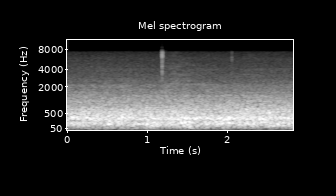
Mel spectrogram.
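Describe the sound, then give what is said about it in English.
Road noise inside a car being driven home, an unbroken hiss and low rumble at an even level, with no voices. “I'm actually driving home right now from seeing her.”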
